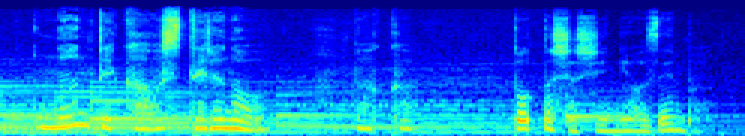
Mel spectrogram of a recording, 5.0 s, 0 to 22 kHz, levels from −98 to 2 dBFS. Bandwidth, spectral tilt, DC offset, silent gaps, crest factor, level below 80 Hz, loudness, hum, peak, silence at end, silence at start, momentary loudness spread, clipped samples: 17.5 kHz; -4.5 dB/octave; under 0.1%; none; 18 dB; -70 dBFS; -36 LUFS; none; -20 dBFS; 0.15 s; 0 s; 16 LU; under 0.1%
